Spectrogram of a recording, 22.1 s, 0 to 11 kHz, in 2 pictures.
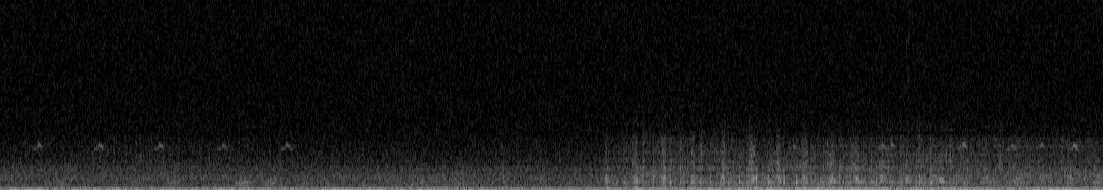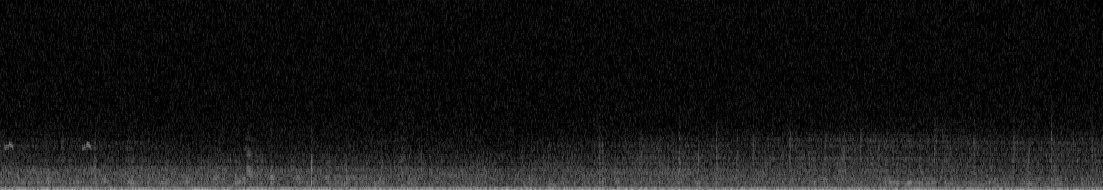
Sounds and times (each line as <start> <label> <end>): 6.0 ducks 15.3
